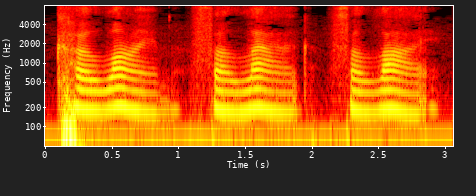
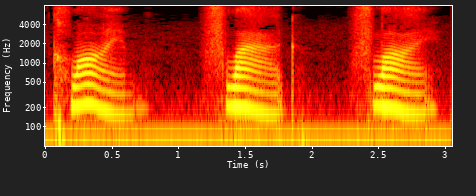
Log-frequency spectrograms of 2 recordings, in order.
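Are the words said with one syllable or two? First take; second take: two; one. First: Each word gets an extra vowel, two syllables. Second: Each word is said as one syllable. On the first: The speaker calls it wrong. "Don't say" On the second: The speaker calls it right. "So we say"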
